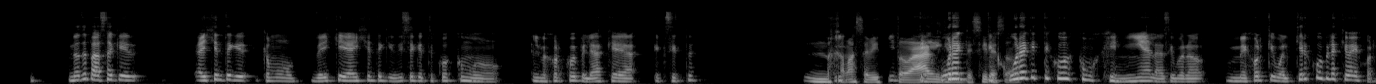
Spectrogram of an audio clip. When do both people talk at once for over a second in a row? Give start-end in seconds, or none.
8.3-10.2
